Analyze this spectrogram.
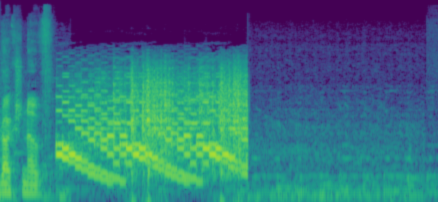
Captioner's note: casino noise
